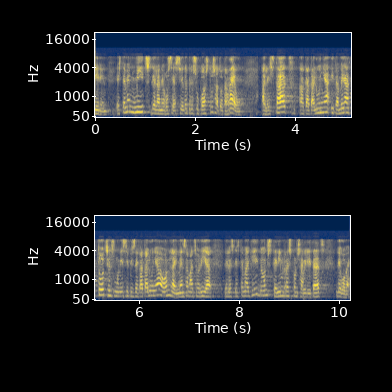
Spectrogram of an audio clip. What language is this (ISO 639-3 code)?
cat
